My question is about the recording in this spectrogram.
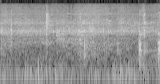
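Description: Seafood sizzling in a hot wok over a gas flame as a ladle of chili sauce is poured in. A few short clicks come from the metal ladle against the wok.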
